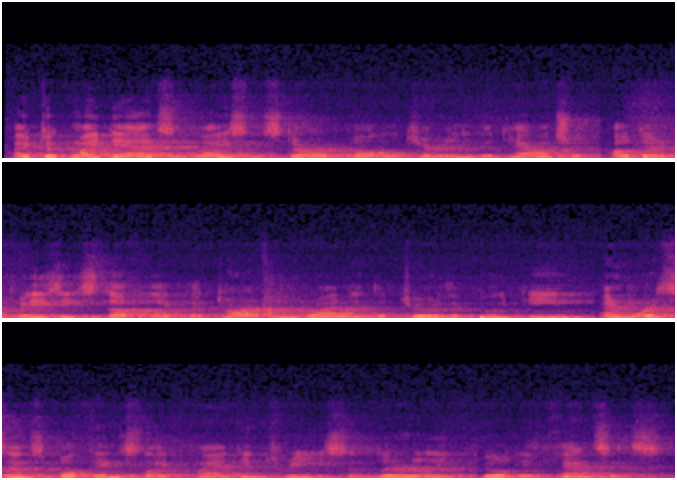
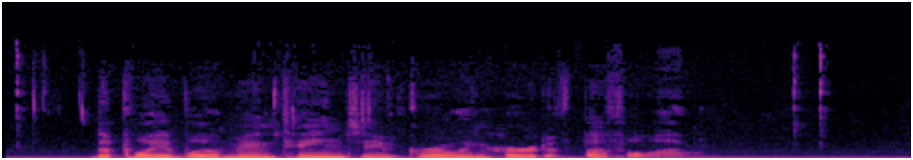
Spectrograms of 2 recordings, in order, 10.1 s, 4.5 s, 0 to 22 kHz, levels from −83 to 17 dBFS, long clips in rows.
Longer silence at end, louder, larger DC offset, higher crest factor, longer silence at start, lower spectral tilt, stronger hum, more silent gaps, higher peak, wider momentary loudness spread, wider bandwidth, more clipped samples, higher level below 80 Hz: second, 0 s vs 0.25 s; about the same, -19 LUFS vs -21 LUFS; neither; about the same, 16 dB vs 14 dB; about the same, 0.05 s vs 0.05 s; second, -7 dB/octave vs -9 dB/octave; neither; neither; first, 0 dBFS vs -6 dBFS; second, 5 LU vs 13 LU; second, 11.5 kHz vs 15 kHz; neither; second, -40 dBFS vs -32 dBFS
